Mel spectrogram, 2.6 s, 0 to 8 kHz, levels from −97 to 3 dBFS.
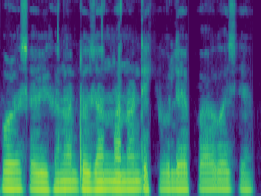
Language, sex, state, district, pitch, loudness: Assamese, male, Assam, Hailakandi, 125 Hz, -16 LUFS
